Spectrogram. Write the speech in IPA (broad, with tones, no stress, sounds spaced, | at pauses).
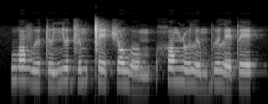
w ɔ˦ v ɯ˨ t ɯ˨ ɲ ɯ˦ d͡z ɯ˦ m ǀ e˦˨ t͡ʃ ɔ˦ w o˨ m | x ɔ˦ m ɳ u˨˦ l ɯ˨ m b ɯ˦ l e˨ t̪ e˦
